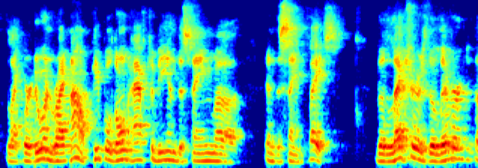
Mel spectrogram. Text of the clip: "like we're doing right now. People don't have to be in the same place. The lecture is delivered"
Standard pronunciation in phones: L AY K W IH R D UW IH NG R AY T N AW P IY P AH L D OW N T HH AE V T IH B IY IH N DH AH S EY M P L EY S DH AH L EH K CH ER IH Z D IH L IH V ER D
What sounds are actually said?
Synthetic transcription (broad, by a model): L AY K W IH R D UW IH NG R AY T N AW P IY P L D OW N T HH AE F T IH B IY IH N DH AH S EY M P L EY S DH AH L EH K CH ER IH Z D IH L IH V ER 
